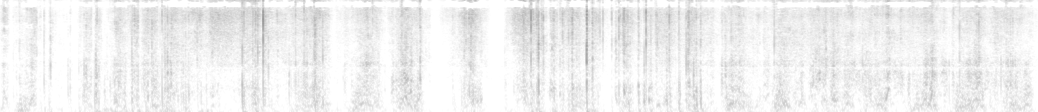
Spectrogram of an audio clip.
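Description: Long white nails scratch across the back pocket area of blue denim jeans laid flat. The result is a steady, rough, scratchy rustle of fabric, mostly low and muffled, rising and falling in short strokes with brief pauses between them.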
